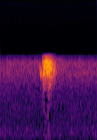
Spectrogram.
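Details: Pet lovebird trying to sleep while someone takes a shower. One sharp, high-pitched squeak lasting about a fifth of a second, standing out against a soft background hiss.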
